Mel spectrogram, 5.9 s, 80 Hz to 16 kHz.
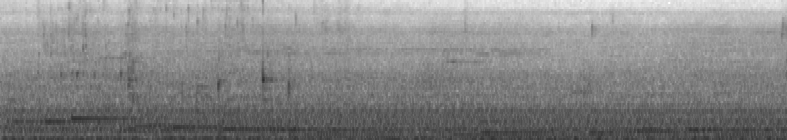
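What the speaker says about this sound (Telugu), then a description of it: "దీంట్లో ఒక 1/2 గ్లాస్ వాటర్ వేస్తున్నానండి" Water pours steadily for several seconds into a masala for mutton curry, with a continuous liquid splashing and trickle, close by and fairly loud.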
